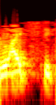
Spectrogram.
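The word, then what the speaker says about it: Leipzig: I've got one in in Leti or lightstick as as as the Germans pronounce it I've got one I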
